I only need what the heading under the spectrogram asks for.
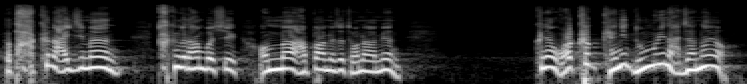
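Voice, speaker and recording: A man's voice: normal speed, darkish tone. A male pastor preaching a sermon, talking to the congregation in a conversational, emotional way and often putting questions to them. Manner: emotional preaching with sudden pitch leaps and acted quotes.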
